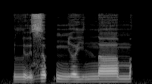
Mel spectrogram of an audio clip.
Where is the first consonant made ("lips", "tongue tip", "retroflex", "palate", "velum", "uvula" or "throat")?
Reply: tongue tip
